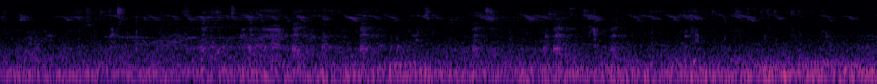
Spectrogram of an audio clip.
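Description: Birds calling: a rapid run of short, high chirps, each falling in pitch, over a steady low background rumble.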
